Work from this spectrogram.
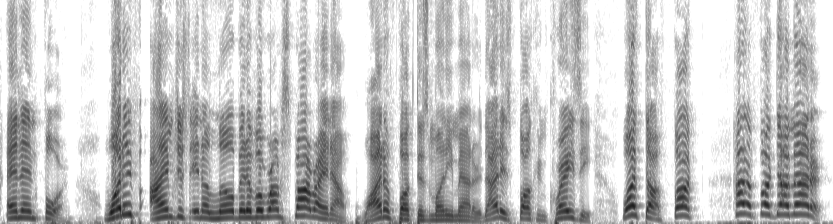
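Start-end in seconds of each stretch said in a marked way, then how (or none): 1.0-3.5 loud, high, indignant protest; indignant rant. Real, not acted. Ranting about being judged for money. 6.2-8.2 loud, high-pitched exasperated yell; outraged shout. Real, not acted. Ranting that money should not matter.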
